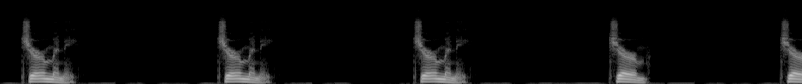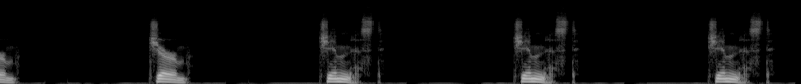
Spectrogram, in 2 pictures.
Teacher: sounds D and Z pronounced together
